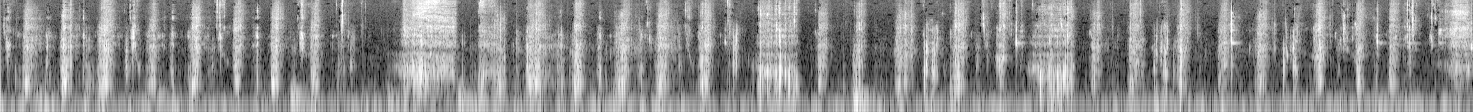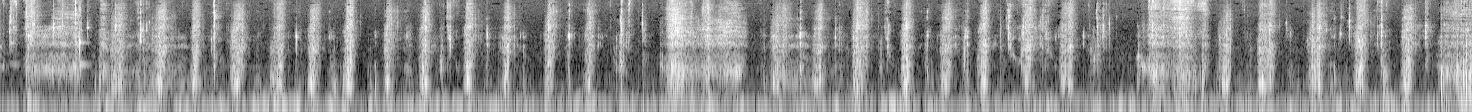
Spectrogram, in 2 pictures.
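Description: Close-up crunching and chewing of puffed corn crisps soaked in milk, a steady run of small crunches and mouth clicks, with a few longer slurps of milk from a spoon.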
